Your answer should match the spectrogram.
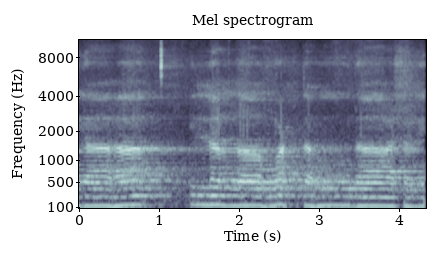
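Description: A man's voice chanting the Arabic opening praise of an Islamic sermon, in long drawn-out held notes on a steady low pitch. Two long phrases with a short breath between them about a second in.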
